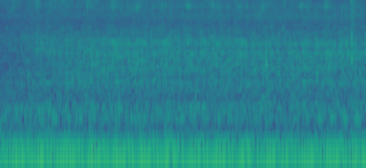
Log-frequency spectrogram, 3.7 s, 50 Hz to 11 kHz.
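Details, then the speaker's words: Ford 8N tractor being converted to 12 volts, running again after fuel was turned back on: low, steady, even chug at idle with no misses or stumbles; normal healthy idle. "fuel is on key is on starter what a piece she purrs like a kitten"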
